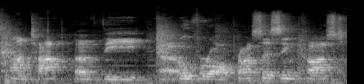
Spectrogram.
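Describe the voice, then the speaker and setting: Clear music plays in the background as a man talks with fairly even intonation and audible room echo. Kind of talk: casual explainer. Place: kitchen. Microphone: camera far.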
